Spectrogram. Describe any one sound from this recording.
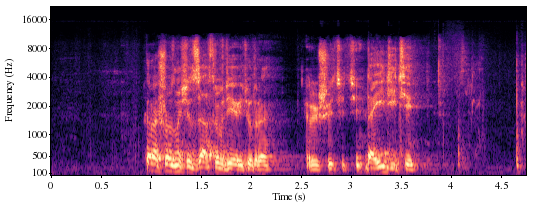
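An elderly man speaks firmly and close by.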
